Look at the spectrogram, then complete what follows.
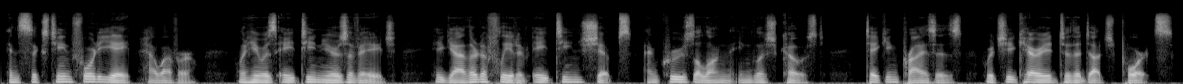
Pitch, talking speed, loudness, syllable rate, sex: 95 Hz, 170 wpm, -19 LUFS, 4.9 syllables/s, male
